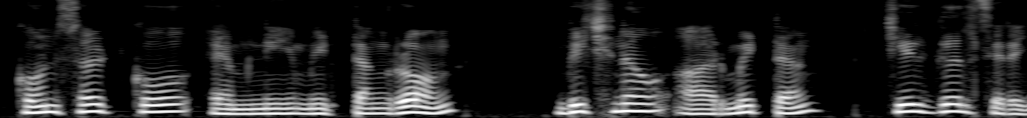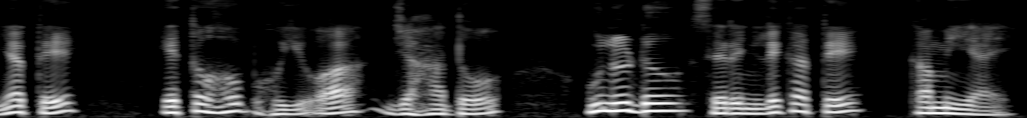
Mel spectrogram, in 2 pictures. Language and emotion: Santali, neutral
